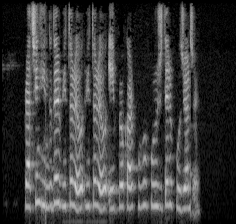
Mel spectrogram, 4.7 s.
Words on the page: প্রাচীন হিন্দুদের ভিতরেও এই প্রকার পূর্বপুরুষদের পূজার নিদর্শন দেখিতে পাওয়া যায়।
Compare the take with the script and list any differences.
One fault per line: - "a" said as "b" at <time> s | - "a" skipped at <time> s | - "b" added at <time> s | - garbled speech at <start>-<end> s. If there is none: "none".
- "ভিতরেও" added at 1.7 s
- "নিদর্শন দেখিতে পাওয়া" skipped at 3.8 s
